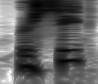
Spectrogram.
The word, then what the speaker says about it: receipt: Receipt carries a silent letter that was inserted by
